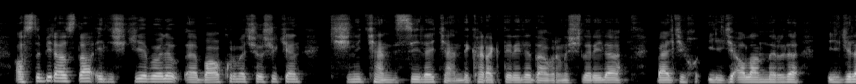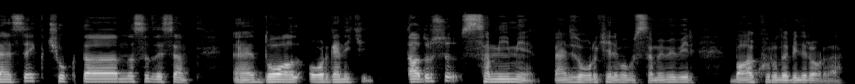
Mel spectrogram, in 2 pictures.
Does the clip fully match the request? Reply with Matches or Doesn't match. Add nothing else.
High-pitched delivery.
Doesn't match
